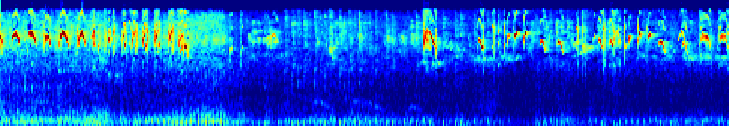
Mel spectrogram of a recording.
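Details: Agitated ruby-cheeked sunbird (sogon) calling a male. High, whistled, repeated notes ring over a loud motor-engine rumble, then scattered sharp chips continue after the engine fades.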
